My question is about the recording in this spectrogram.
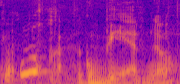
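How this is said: It is said in a dry, sarcastic tone.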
